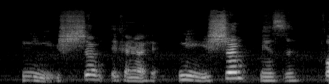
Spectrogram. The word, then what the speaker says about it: 生: We pronounce the sheng, okay?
